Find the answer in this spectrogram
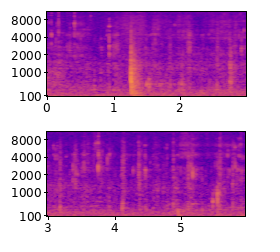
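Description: A man chewing a mouthful of soft gnocchi: faint, wet mouth sounds with scattered small clicks, and one sharper click just over a second in.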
